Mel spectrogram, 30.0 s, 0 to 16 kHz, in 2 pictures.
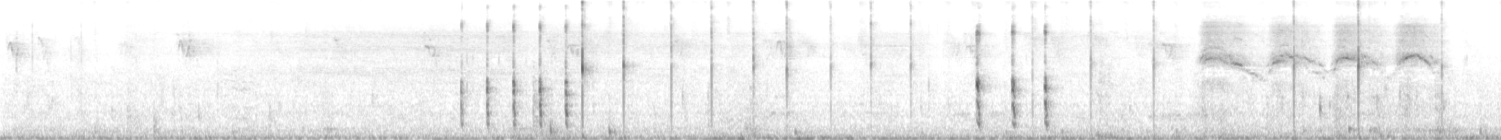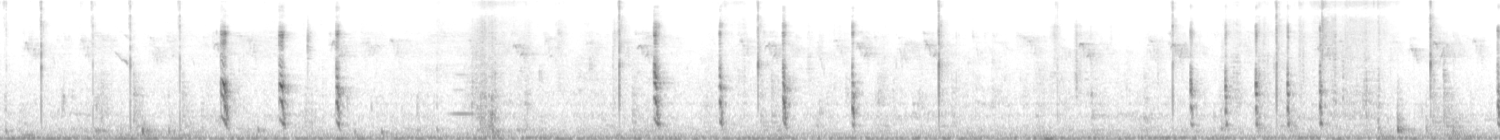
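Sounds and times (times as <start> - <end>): bird harsh calls: 8.9 - 14.4, 15.9 - 20.5, 21.2 - 24.6, 26.7 - 30.0.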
